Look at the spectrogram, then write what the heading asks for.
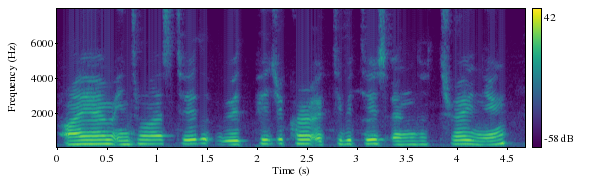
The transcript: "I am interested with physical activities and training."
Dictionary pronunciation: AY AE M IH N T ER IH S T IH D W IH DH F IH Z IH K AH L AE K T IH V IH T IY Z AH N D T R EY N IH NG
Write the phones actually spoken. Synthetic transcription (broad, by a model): AY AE M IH N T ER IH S T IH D W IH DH P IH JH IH K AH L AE K T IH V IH T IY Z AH N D T R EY N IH NG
